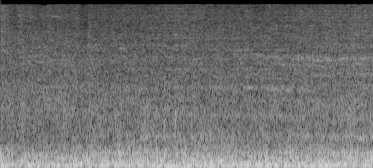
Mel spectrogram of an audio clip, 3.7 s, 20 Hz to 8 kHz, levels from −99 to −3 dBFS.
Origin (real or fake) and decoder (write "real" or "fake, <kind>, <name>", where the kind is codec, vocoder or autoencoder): real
